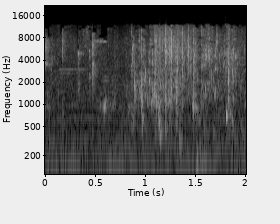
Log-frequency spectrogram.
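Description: A small hooked fish splashing at the water's surface as it is reeled in, dragging a clump of weeds, with a run of splashes about a second in.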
